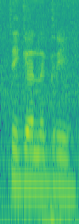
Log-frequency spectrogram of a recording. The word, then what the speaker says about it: Tiga Negara: You got to roll that tongue a little bit.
